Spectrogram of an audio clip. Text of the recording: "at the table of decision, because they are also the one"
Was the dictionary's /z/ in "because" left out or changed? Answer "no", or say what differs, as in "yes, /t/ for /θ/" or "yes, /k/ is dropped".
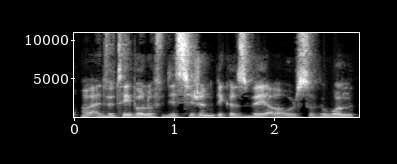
no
